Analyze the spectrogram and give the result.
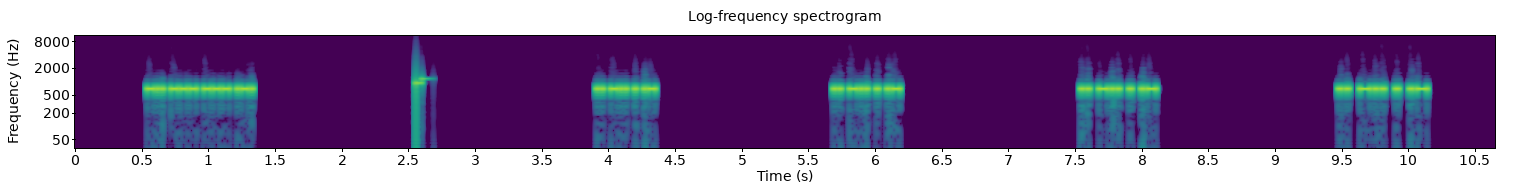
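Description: Fast Morse code at 45 words per minute sending common English words, in a steady mid-pitched tone, keyed in five quick bursts of dots and dashes separated by short pauses, with a single brief click early on. No voices.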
